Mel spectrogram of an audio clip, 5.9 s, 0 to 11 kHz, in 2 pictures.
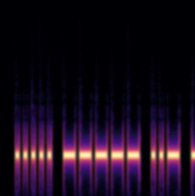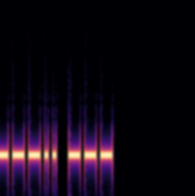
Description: Morse code, heard as a keyed tone, about 20 wpm, 700 Hz. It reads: 50U8O
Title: Code Groups - 5 Letter:Numbers - 20wpm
